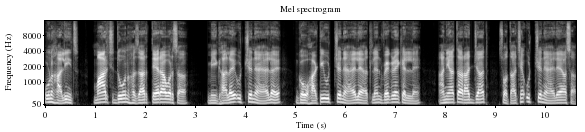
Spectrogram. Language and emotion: Goan Konkani, neutral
